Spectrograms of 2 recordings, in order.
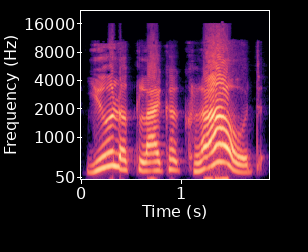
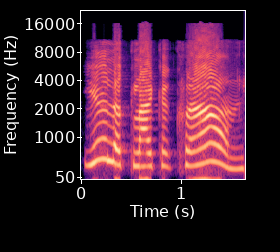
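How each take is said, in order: First: Oliver. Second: Put-on high child character voice; Amanda. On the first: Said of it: "said Oliver". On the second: Girl teases Oliver about his looks, high voice. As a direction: pitch it up for the girl. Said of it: "Amanda looked at Oliver". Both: A narrator's reading.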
